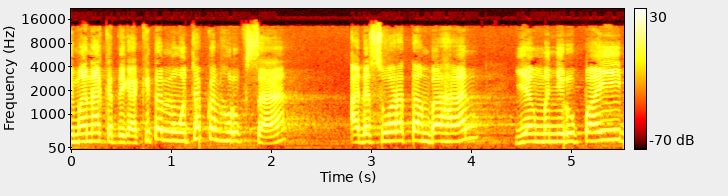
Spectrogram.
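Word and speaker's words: ث: Berikutnya huruf sa, diucapkan sebagaimana kita mengucapkan huruf sa, yaitu ujung lidah di antara dua gigi seri kita.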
